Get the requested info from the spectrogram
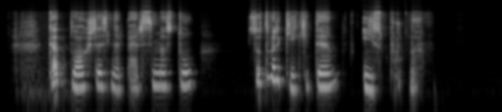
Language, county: Lithuanian, Vilnius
